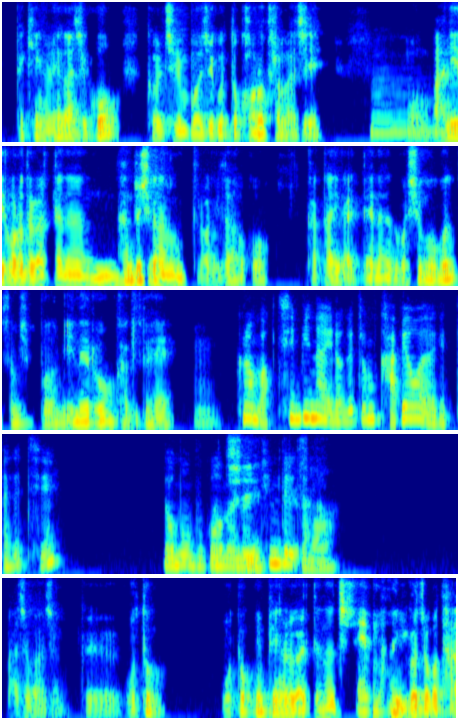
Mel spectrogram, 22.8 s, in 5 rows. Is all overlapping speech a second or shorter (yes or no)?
no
